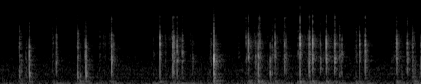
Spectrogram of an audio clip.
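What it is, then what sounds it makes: Mechanical keyboard, typing. Steady fingertip typing with both hands on a 60% mechanical keyboard with an aluminum case, brass plate and plastic keycaps. An uneven run of short, crisp clacks fires off in quick succession. Each one is bright, with very little low end, and dies away almost instantly.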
